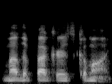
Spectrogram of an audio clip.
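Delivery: low, soft muttered scolding; muttered at the kids. Retold or imitated. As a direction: grumble it under your breath at the kids. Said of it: "we will look at our kids and be like".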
